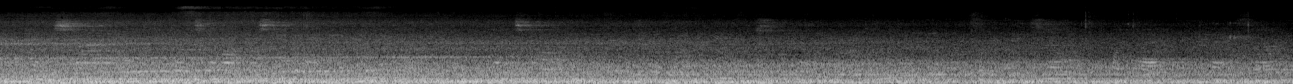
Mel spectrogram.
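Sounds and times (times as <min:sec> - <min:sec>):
electric train departing: 0:00.0 - 0:10.1.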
